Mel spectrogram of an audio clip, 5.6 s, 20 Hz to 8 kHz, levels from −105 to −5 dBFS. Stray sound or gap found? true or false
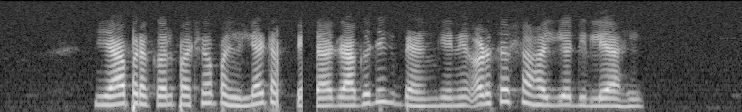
true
